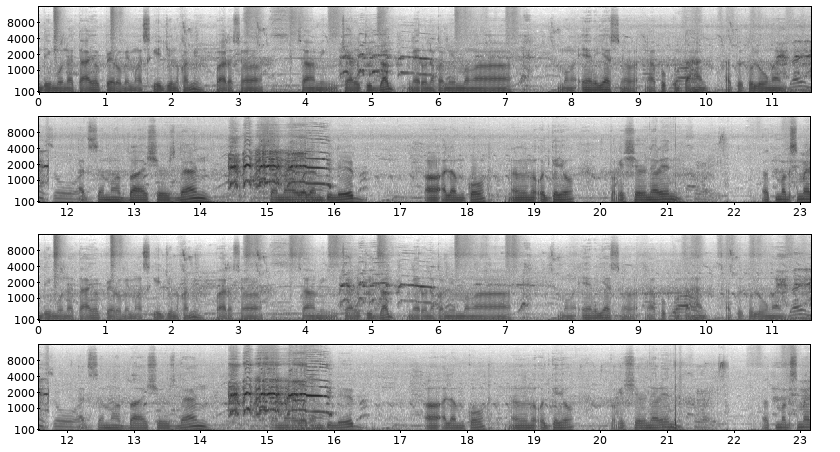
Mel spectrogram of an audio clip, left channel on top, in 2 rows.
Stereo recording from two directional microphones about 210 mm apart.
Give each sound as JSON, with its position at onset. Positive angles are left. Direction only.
{"t": 0.1, "sound": "chicken", "side_deg": 20}
{"t": 12.2, "sound": "speech", "side_deg": 20}
{"t": 17.3, "sound": "speech", "side_deg": 20}
{"t": 22.4, "sound": "speech", "side_deg": 20}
